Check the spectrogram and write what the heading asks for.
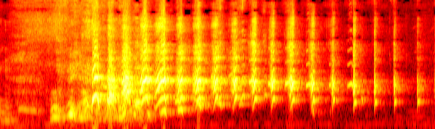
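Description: Women laughing together: a long run of quick, high-pitched laughs starting about half a second in and fading off toward the end.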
